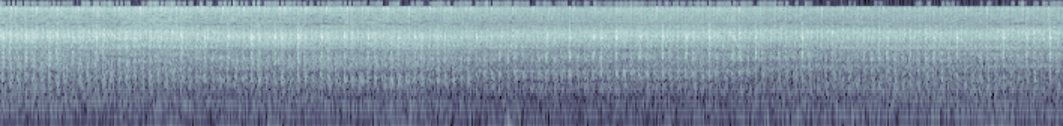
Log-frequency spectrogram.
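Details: Skoda Fabia RS engine running with sharp, fairly regular light ticking, about two and a half a second, over a thin engine hum; a knock from the engine or accessory drive, source unclear.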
